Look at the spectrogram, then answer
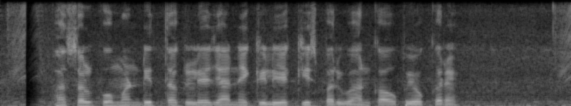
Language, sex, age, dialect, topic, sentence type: Hindi, male, 25-30, Kanauji Braj Bhasha, agriculture, question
